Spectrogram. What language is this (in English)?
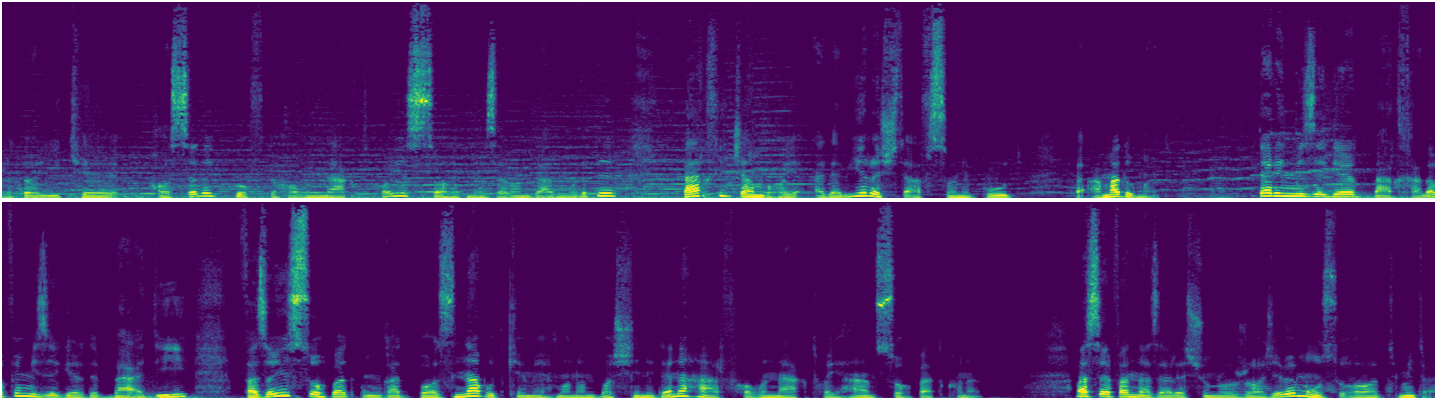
Persian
